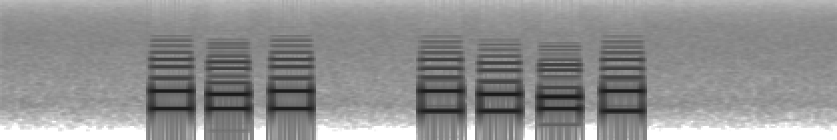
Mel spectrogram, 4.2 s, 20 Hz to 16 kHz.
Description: DTMF, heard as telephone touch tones, dialled by hand, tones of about 200 ms. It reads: 656 3243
